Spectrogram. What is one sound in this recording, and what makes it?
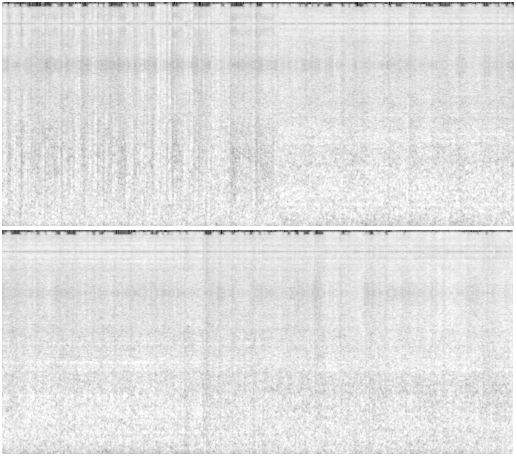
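Wind rushes loudly past an open train window.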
